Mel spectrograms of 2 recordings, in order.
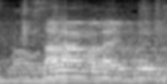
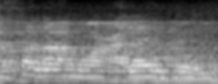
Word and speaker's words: আসসালামু আলাইকুম: অথচ এই মুসলমান নামাজের মধ্যে ইমাম সাহেবের সাথে সালাম ফিরায় আসসালামু আলাইকুম, নামাজে আসসালামু আলাইকুম, আসসালামু আলাইকুম। এই মুসলমান প্রতিদিন 5 ওয়াক্ত নামাজের মধ্যে সালাম উচ্চারণ শিখে স্বয়ং ইমাম সাহেবের সাথে জামাতে নামাজ পড়তে যায় সালামের উচ্চারণটা শিখে, তারপরও রাস্তাঘাটে এসে সে সালাম দেয় সালাম আলাইকুম।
